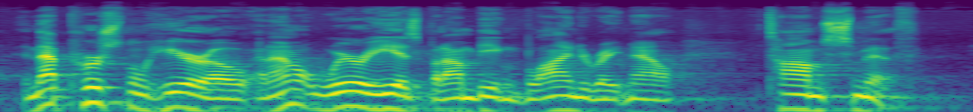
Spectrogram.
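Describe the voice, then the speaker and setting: A man talks in an animated tone at a fairly quick pace. Audible echo fills the room. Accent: American. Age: 60s. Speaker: state senator. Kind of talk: conference speech. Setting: stage with audience. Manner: halting.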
